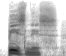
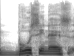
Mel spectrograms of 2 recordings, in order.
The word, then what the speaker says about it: business: Yeah, it has 3 syllables due to the I, some people think. Instead, it's 2 syllables.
